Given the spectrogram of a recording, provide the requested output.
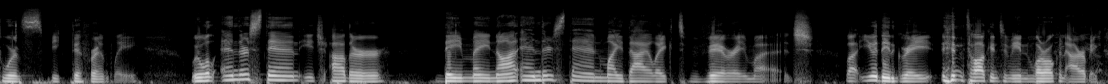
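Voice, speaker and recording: Smooth-voiced man explaining at a panel. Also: fairly high pitch, a little mellow, no room sound. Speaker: Arabic teacher answering as panel guest. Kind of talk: panel discussion answer.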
